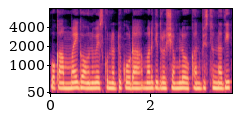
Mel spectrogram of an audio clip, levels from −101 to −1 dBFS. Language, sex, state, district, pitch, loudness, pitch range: Telugu, female, Andhra Pradesh, Krishna, 195 Hz, -12 LUFS, 190-195 Hz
